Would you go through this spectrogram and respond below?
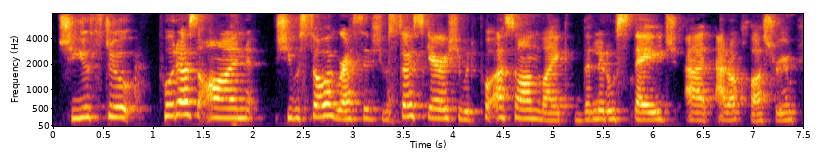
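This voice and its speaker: A woman's voice: a little high, steady tone, normal speed, few pauses. A young adult woman from Lithuania, a relationship coach giving a live online masterclass, talking with emphatic, impassioned repetition and calling listeners her loves. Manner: emphatic, impassioned delivery with lists of repeated phrases; addresses listeners warmly as sisters and loves.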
